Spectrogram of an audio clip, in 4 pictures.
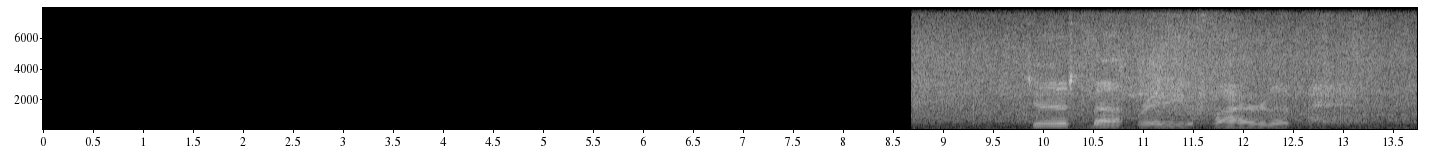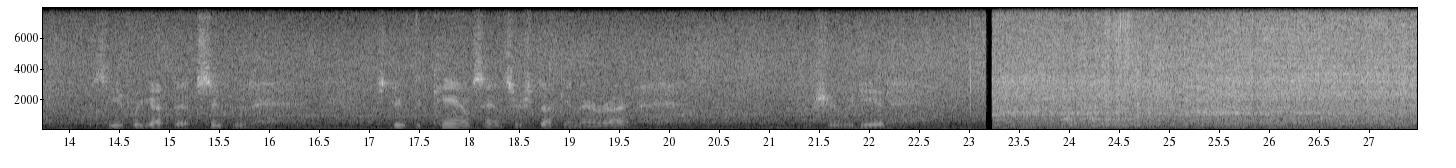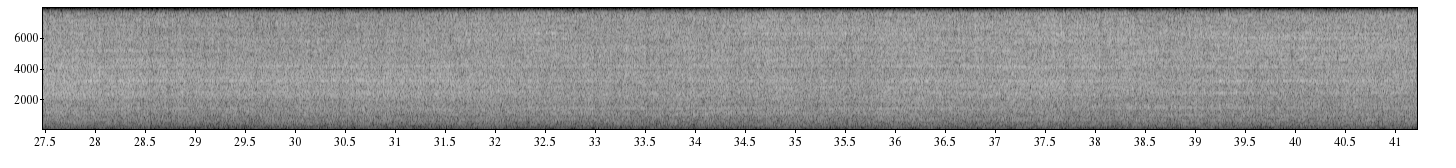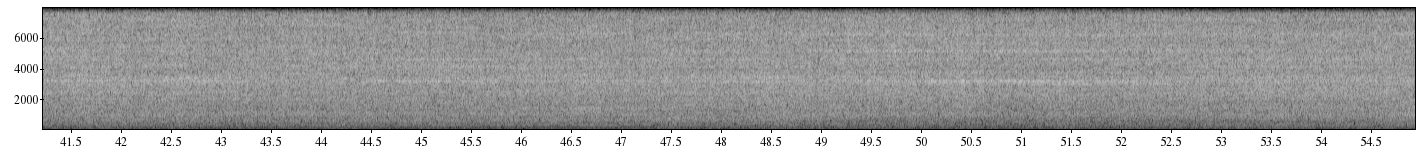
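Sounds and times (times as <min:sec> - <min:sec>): car engine idling: 0:23.2 - 0:54.9.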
